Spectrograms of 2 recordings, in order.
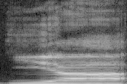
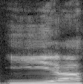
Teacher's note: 발음 처음 시작할 때 살짝 느껴지는 이모음의 기운이 있어요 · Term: 반모음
